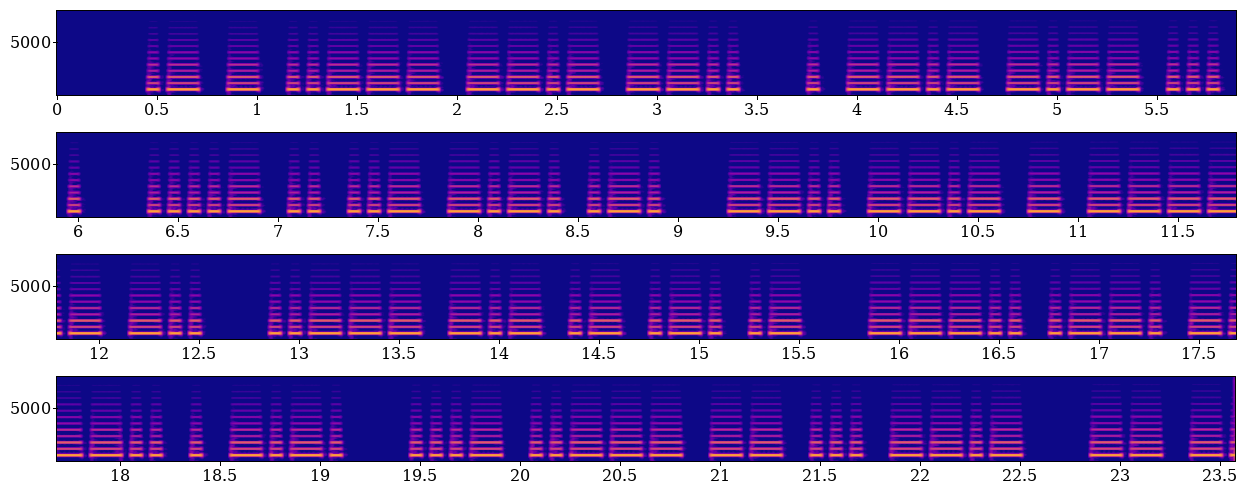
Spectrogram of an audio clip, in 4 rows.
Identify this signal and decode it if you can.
Morse code, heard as a keyed tone, machine-sent, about 24 wpm, 590 Hz. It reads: AT2QZ EQYSE 4IUCR ZQT0D 2KARA 8P8EC V2MSQ …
